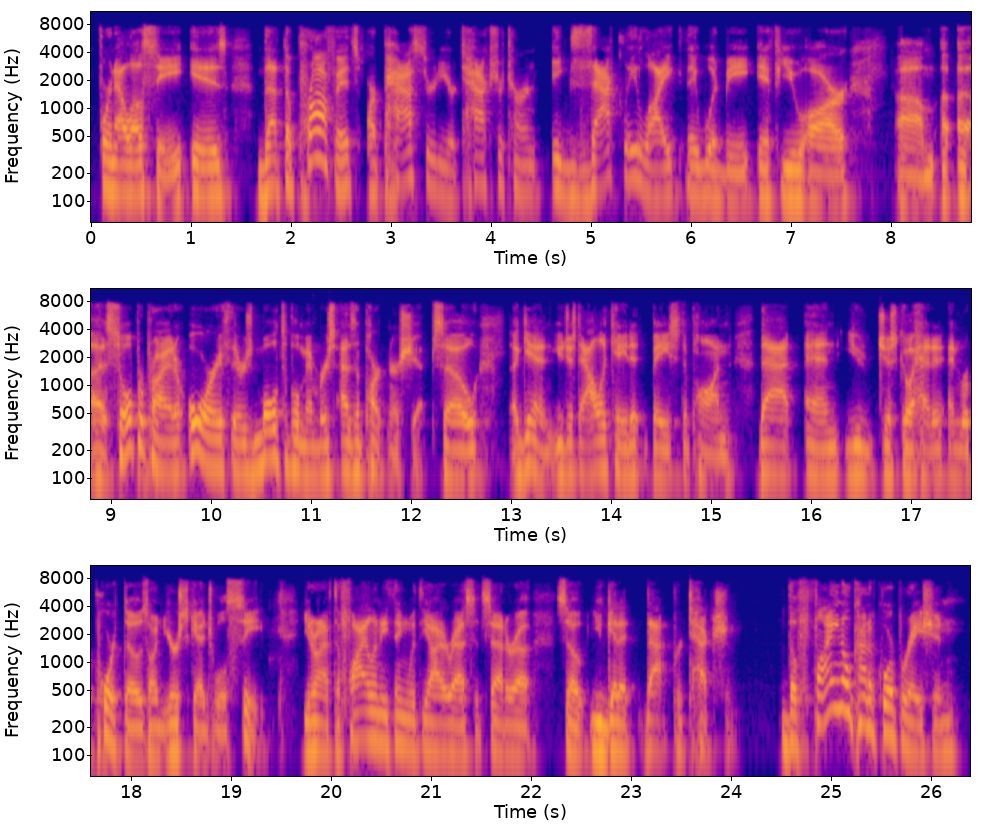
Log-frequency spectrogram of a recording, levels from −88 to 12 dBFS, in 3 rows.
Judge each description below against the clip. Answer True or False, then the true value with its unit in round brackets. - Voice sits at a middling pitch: False (115 Hz)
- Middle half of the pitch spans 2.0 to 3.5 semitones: False (4.0 semitones)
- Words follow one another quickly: False (180 wpm)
